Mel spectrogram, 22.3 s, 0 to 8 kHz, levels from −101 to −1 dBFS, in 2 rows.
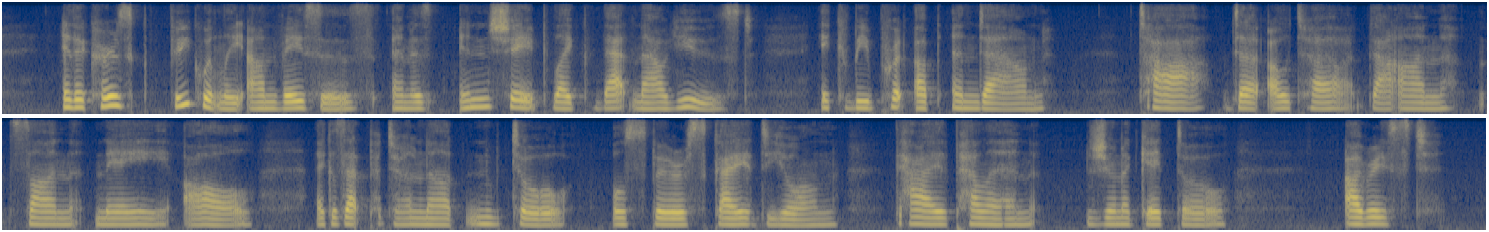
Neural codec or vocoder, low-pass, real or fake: codec, 16 kHz in and 24 kHz out, 0.8 kbps, FocalCodec, streaming, 65536 codes; 7.2 kHz; fake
